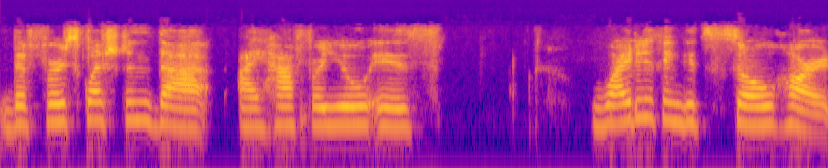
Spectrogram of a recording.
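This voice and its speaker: With a Venezuelan accent, a woman speaks at a fairly slow pace. Her medium pitch carries fairly even intonation. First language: Spanish. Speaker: marriage and family therapist. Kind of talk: interview on a live stream.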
